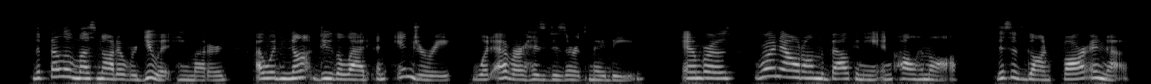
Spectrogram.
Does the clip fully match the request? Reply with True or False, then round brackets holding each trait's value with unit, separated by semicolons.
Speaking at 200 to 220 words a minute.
False (190 wpm)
